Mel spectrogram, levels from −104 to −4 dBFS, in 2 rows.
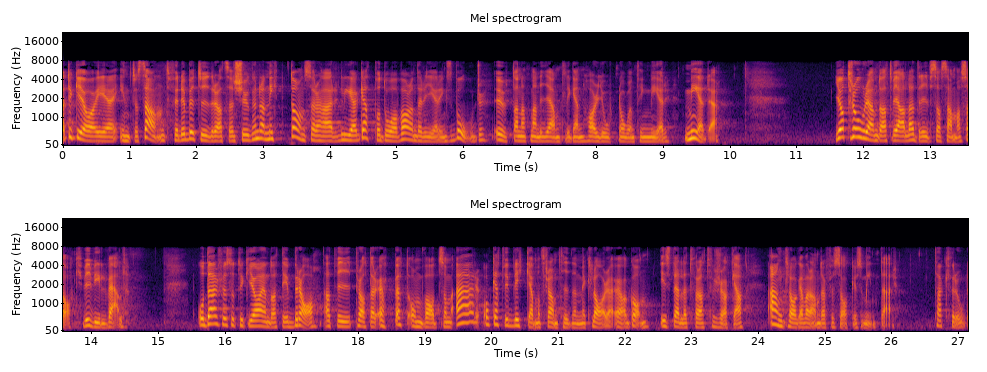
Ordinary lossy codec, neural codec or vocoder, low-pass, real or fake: none; none; none; real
